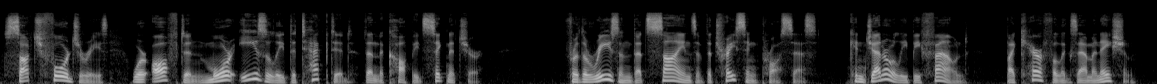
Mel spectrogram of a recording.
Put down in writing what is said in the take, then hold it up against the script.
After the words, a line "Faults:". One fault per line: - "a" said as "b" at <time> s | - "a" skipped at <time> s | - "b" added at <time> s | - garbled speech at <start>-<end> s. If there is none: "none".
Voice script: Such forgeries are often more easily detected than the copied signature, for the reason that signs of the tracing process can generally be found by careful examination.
Such forgeries were often more easily detected than the copied signature, for the reason that signs of the tracing process can generally be found by careful examination.
Faults:
- "are" said as "were" at 1.3 s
